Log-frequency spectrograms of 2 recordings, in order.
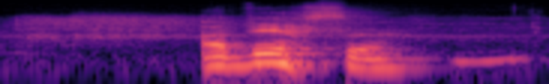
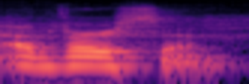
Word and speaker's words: Aversa: just so you know how you pronounce her name in Portuguese is as a visa it's not a versa this is pretty much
